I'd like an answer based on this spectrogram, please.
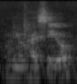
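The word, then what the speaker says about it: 안녕하세요: I can say annyeong gaseyo. Annyeong gaseyo. What's that mean? Like hello, hi. Oh. Good afternoon. Oh, how do you say it? Onion. Annyeong gaseyo. Onion gaseyo. Yeah. Annyeong gaseyo. Annyeonghaseyo. So it's like greeting, good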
